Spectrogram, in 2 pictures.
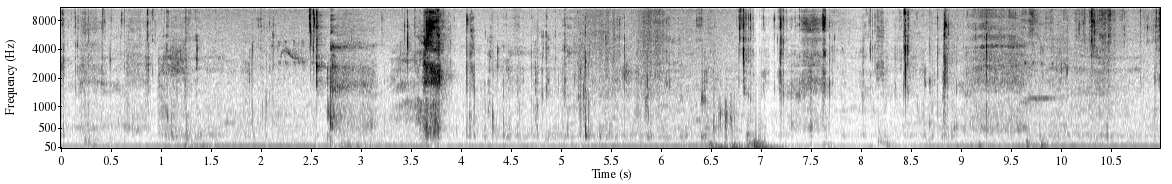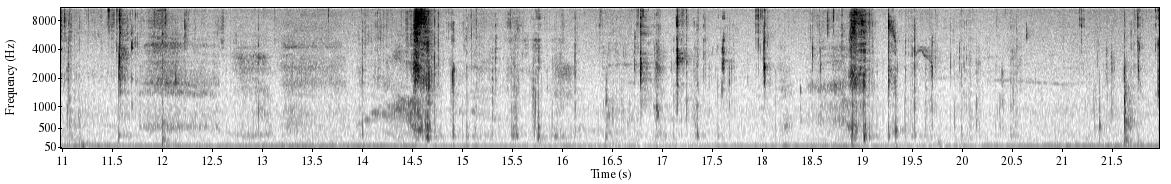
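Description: Close-miked chewing and wet lip smacking of garri fufu with slimy ogbono soup, eaten by hand, in many short clicks and smacks. A steady low hum runs underneath, with one louder bump about seven seconds in.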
